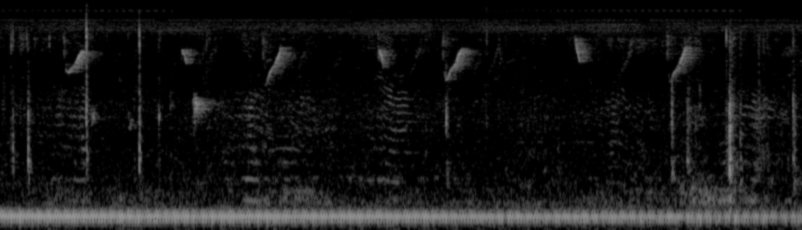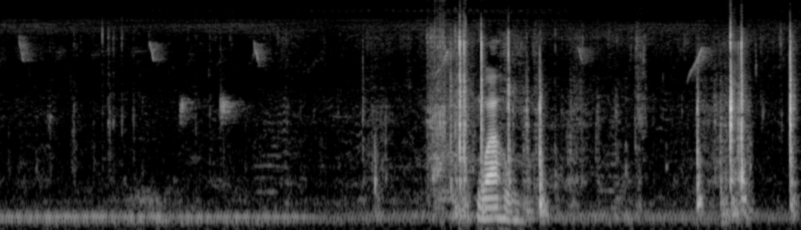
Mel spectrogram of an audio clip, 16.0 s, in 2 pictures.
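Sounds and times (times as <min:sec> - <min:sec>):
faint small bird chirps: 0:00.0 - 0:05.1, 0:05.7 - 0:10.9
steady low hum: 0:00.0 - 0:16.0.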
